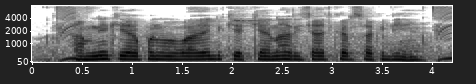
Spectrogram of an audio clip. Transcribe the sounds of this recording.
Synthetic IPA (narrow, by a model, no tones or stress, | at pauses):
hɐmnekeɐpənmobaːɪlkekjaːnaɾɪt͡ʃaːɾd͡ʒkɐɾsɐkliɦɛ̃ː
